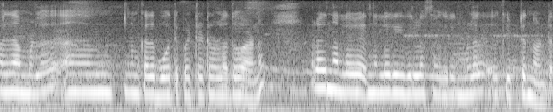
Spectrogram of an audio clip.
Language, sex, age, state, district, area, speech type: Malayalam, female, 30-45, Kerala, Idukki, rural, spontaneous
